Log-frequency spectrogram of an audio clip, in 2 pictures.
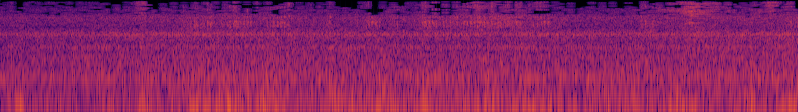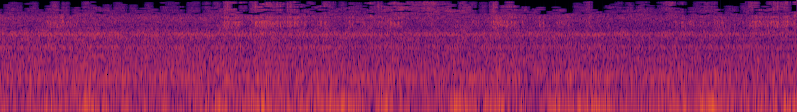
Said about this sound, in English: The road is bouncing us around here. There's a lot of road repair here because the road freezes and breaks and all of that.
